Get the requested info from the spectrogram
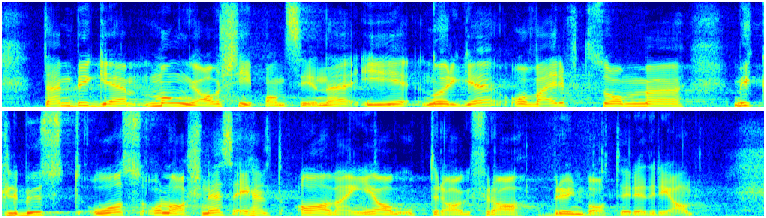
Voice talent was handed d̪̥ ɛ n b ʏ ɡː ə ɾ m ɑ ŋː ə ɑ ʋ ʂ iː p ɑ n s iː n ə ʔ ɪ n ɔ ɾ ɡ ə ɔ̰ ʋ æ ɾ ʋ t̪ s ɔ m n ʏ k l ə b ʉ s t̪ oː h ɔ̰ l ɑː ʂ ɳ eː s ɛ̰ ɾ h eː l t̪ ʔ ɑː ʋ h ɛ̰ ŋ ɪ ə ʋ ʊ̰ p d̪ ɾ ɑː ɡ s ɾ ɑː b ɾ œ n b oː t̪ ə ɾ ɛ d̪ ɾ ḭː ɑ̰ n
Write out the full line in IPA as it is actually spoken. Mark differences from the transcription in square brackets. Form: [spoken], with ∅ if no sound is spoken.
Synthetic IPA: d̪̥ ɛ n b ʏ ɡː ə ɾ m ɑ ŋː ə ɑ ʋ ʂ iː p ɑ n s iː n ə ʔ ɪ n ɔ ɾ ɡ ə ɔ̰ ʋ æ ɾ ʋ t̪ s ɔ m [m] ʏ k l ə b ʉ s t̪ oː [s] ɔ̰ l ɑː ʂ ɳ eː s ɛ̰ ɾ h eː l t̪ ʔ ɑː ʋ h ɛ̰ ŋ ɪ [ɑ] ʋ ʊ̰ p d̪ ɾ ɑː ɡ [f] ɾ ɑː b ɾ œ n b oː t̪ ə ɾ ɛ d̪ ɾ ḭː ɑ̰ n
